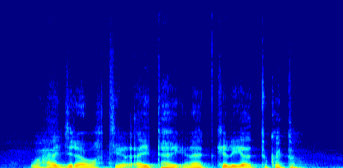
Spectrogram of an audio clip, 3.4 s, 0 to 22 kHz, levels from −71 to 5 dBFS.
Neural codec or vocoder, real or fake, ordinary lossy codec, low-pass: codec, 44.1 kHz, 2.6 kbps, DAC; fake; none; none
